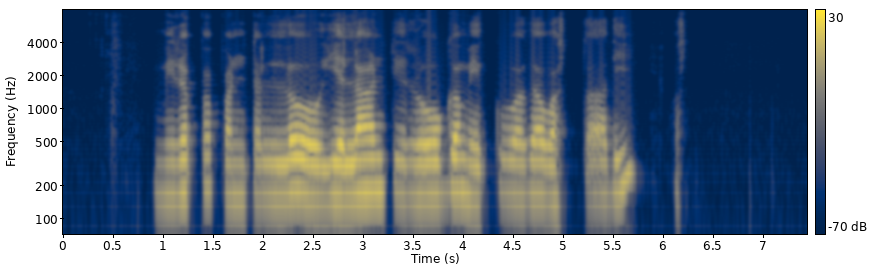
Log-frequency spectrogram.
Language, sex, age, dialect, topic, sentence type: Telugu, male, 18-24, Southern, agriculture, question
